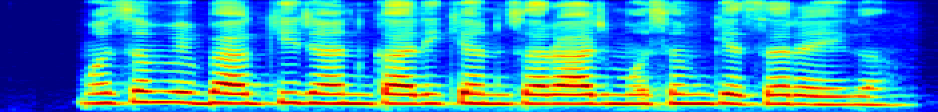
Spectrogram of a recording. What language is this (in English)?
Hindi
